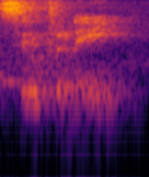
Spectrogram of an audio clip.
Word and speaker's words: symphony: So if you pay attention, the word symphony, there is like a P and H, right? P and H, symphony. So if you find the word, an English word with P and H, we pronounce it as F. So the sound turns F, yeah?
